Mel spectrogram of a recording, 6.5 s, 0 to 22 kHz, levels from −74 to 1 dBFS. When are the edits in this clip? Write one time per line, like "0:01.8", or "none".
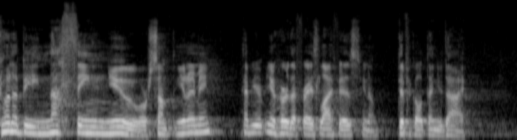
0:03.0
